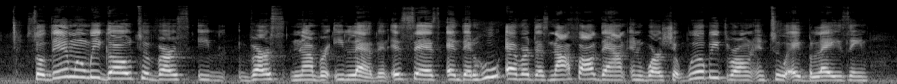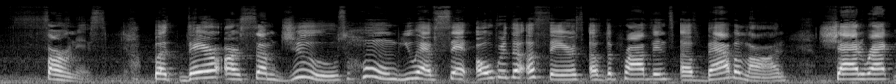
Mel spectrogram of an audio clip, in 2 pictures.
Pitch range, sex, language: 195-270 Hz, female, English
